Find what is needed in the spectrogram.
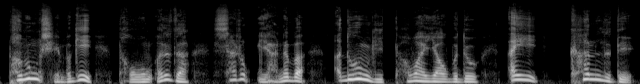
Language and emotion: Manipuri, surprised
